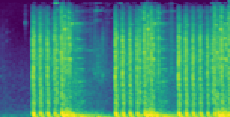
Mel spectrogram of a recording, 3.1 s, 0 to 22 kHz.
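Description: Two bursts of rapid automatic weapon fire from the video game Warzone 2, loud and close, separated by a short pause, with no talking.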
